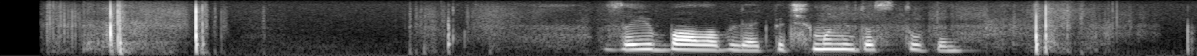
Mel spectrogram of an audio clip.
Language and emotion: Russian, angry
